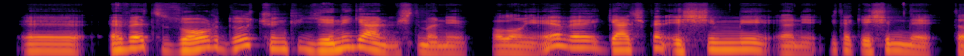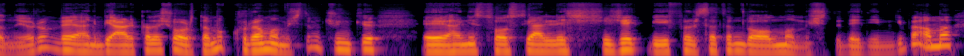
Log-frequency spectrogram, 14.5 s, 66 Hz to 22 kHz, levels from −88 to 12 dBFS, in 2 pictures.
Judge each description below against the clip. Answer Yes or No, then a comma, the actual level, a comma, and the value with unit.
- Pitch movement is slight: No, average, 4.2 semitones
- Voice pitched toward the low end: Yes, low, 120 Hz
